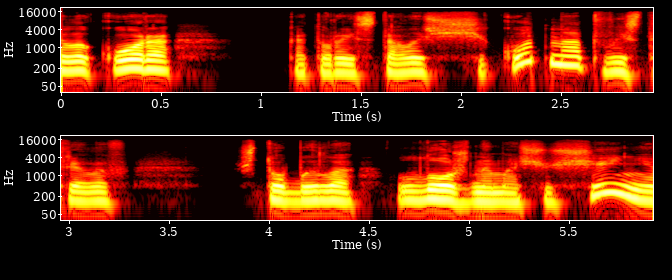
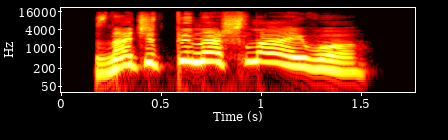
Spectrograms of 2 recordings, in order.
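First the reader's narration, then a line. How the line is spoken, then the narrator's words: Joyful shout. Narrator (Russian): закричал радостно Милодар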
